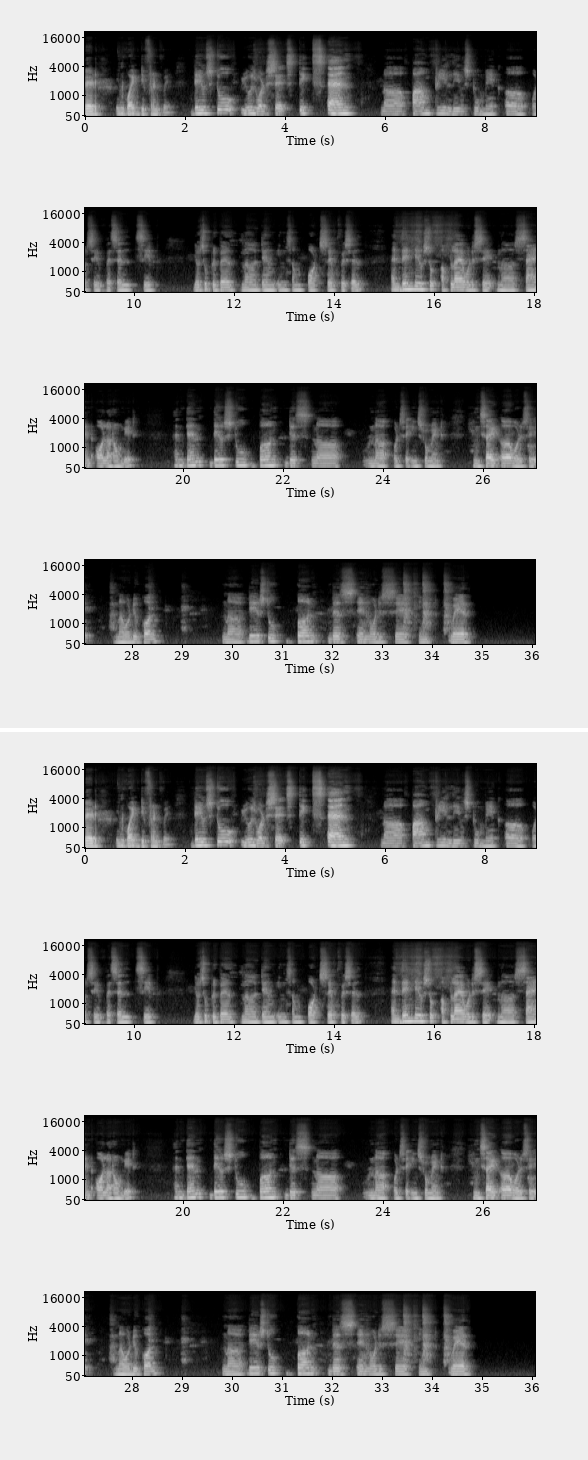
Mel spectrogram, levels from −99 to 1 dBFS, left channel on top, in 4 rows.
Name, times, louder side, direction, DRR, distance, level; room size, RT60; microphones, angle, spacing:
voice 1, 0.0-1.7 2.1-5.4 5.9-10.4 11.2-14.6 15.1-19.0 19.8-23.2 23.6-25.2 25.8-27.2 27.6-28.6 29.0-29.1 29.8-30.9 31.3-34.8, right 1 dB, 15° right, 0.7 m, -28 dB
15.5 x 11.5 x 3.0 m
head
